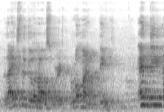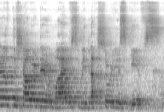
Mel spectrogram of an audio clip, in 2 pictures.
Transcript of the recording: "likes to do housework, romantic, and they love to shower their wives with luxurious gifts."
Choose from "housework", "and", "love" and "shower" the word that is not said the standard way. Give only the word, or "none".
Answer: love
